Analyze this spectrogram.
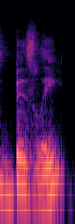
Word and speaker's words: Bisley: Uh, Greg Land, uh, Simon Bisley, and it is Bisley because I actually asked him how to pronounce his name and he said that it is Bisley.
